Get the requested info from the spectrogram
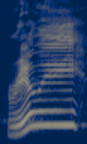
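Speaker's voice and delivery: high, drawn-out doubting Really?. Retold or imitated. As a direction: stretch it up in disbelief. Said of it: "with that funny tone of voice".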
